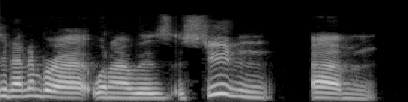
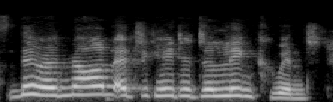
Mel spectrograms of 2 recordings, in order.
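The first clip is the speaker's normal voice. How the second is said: put-on British snootiness, higher pitched; mock British; 6 semitones higher than usual. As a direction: look down on them in mock British. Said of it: "it's the most British way".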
